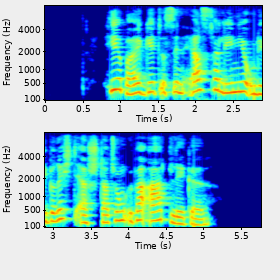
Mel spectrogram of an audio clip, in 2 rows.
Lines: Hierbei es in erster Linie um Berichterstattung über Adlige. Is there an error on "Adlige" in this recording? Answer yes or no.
no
